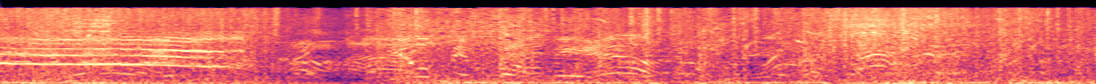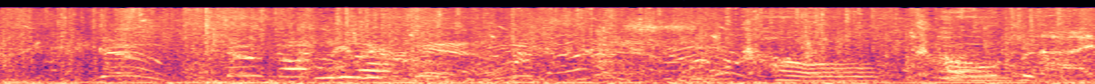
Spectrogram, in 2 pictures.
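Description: Game spells and weapon blows clash and burst.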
